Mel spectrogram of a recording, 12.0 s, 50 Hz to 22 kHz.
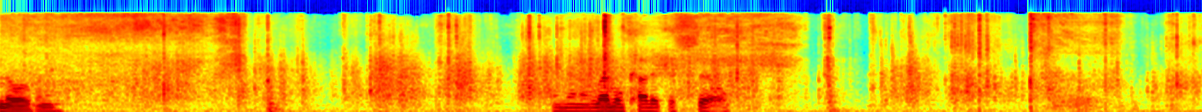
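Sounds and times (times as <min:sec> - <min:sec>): sheet crinkling: 0:00.0 - 0:12.0
utility knife slicing wrap: 0:00.3 - 0:02.8, 0:09.4 - 0:12.0.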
